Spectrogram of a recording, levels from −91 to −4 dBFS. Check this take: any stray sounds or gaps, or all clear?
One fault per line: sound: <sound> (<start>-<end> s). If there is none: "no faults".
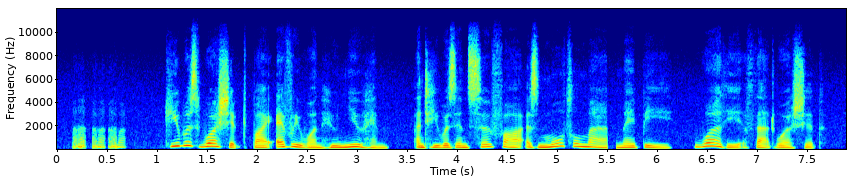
sound: laugh (0.2-0.7 s)
sound: dropout (5.5-5.6 s)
